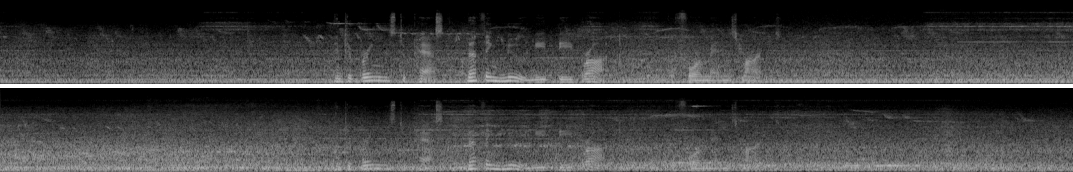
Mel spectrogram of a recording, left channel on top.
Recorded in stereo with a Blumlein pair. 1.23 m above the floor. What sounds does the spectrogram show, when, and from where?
3.3 s a man speaking: 10° left, 0.6 m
